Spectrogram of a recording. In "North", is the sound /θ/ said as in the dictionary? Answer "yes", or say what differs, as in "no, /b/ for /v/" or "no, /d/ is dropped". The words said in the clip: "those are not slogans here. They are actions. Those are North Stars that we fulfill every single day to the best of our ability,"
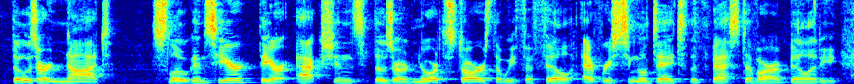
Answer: yes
